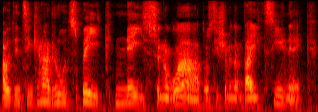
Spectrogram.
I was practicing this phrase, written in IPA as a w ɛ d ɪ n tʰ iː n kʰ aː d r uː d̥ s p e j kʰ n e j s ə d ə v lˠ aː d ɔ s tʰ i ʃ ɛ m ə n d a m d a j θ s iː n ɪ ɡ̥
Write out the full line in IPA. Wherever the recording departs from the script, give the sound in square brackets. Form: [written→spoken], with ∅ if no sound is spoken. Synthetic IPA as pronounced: a w ɛ d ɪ n tʰ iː n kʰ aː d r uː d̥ s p e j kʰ n e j s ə [d→n] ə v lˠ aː d ɔ s tʰ i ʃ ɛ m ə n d a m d a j θ s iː n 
